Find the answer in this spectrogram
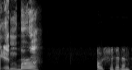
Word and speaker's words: Edinburgh: morning it was great I don't think you're pronouncing it quite right but I'll let it slide no no it's it's Michelle it's Edinburgh Edinburgh I don't know you're not doing something quite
